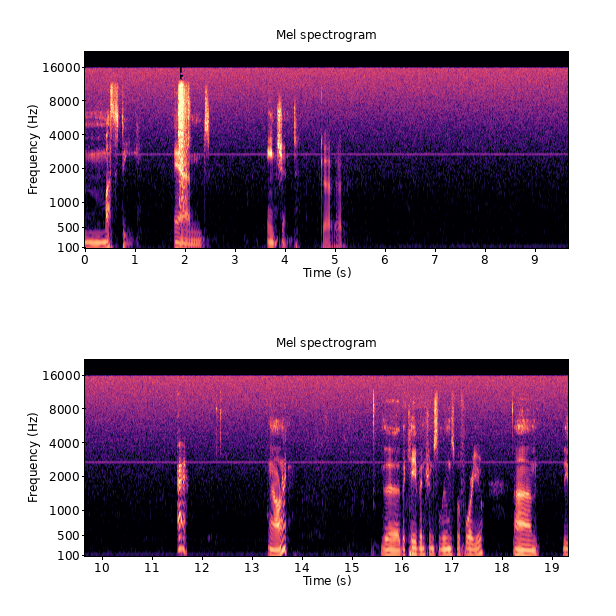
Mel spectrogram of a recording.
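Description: A man speaks with animation through a headset microphone, heard as if over an online call.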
